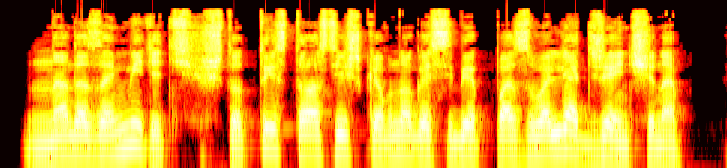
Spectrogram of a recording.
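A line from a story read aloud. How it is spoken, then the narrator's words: Barking. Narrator (Russian): рявкнул он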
